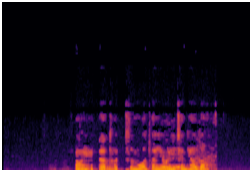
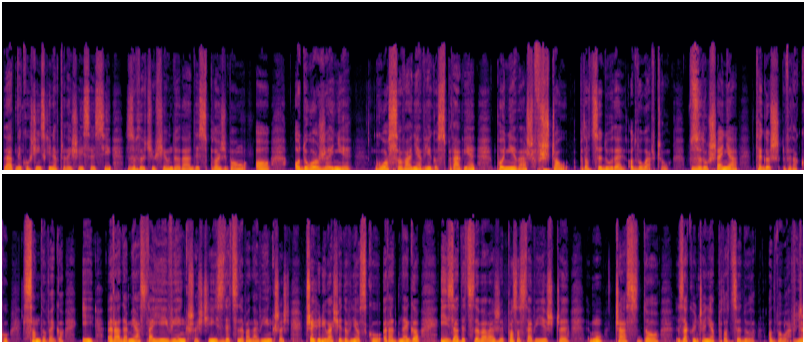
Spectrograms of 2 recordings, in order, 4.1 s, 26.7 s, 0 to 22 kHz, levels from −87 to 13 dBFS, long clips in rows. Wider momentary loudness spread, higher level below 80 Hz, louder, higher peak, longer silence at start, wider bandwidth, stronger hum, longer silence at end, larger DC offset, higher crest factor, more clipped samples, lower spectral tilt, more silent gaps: second, 6 LU vs 10 LU; second, -52 dBFS vs -40 dBFS; first, -17 LUFS vs -20 LUFS; about the same, -2 dBFS vs -2 dBFS; first, 1.2 s vs 0.05 s; second, 8.8 kHz vs 17 kHz; neither; first, 0.55 s vs 0 s; neither; about the same, 16 dB vs 18 dB; neither; first, -7.5 dB/octave vs -5 dB/octave; neither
